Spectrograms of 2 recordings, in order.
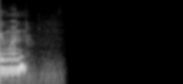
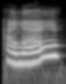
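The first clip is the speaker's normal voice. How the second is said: louder, higher rising call; louder incredulous hello; 5 semitones higher, 7 dB louder than usual. Retold or imitated. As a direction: call out in disbelief. Calling out in disbelief.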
